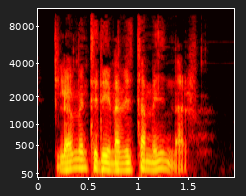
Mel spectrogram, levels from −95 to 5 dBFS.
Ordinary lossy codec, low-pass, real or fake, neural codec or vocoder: Opus, 64 kbps; 9.9 kHz; real; none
